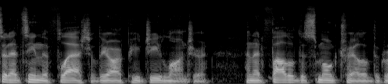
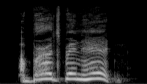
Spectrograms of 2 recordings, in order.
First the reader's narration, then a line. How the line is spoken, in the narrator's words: Specialist Sean Nelson screamed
